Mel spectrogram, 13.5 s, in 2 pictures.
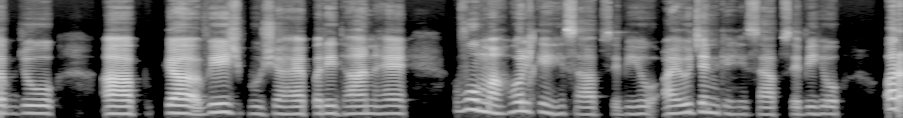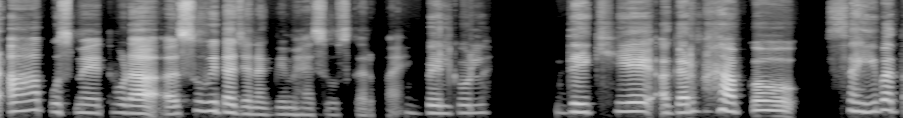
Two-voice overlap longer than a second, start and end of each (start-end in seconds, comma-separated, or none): none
